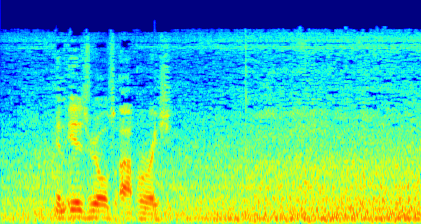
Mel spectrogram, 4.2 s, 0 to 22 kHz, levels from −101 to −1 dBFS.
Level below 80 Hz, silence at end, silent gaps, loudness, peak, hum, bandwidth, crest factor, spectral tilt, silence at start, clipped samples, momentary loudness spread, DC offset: -40 dBFS; 0 s; none; -24 LUFS; -8 dBFS; none; 13.5 kHz; 16 dB; -6 dB/octave; 0 s; under 0.1%; 10 LU; under 0.1%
